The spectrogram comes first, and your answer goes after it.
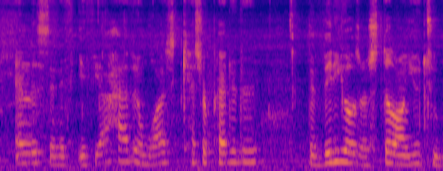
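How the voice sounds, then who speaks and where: A woman's animated voice at a fairly low pitch, with audible room echo and noticeable background noise. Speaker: YouTuber reacting to videos. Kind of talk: casual reaction commentary.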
